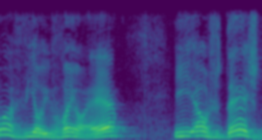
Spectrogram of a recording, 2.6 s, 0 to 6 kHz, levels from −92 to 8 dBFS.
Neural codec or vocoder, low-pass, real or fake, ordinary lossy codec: none; 5.4 kHz; real; none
